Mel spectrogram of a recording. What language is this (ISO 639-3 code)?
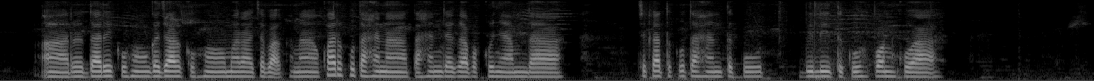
sat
